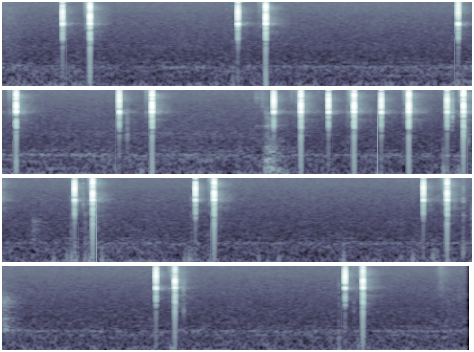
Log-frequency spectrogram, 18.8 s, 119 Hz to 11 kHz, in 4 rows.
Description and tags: push button 02
Pushing on and off a different small plastic button. Recorded with AT4021s into a Modified Marantz PMD661.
